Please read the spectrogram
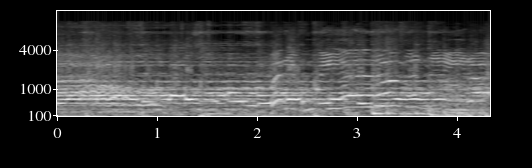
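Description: Live funk band playing through a PA: electric guitars, bass guitar and drum kit, with sliding melodic lines over a steady groove.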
